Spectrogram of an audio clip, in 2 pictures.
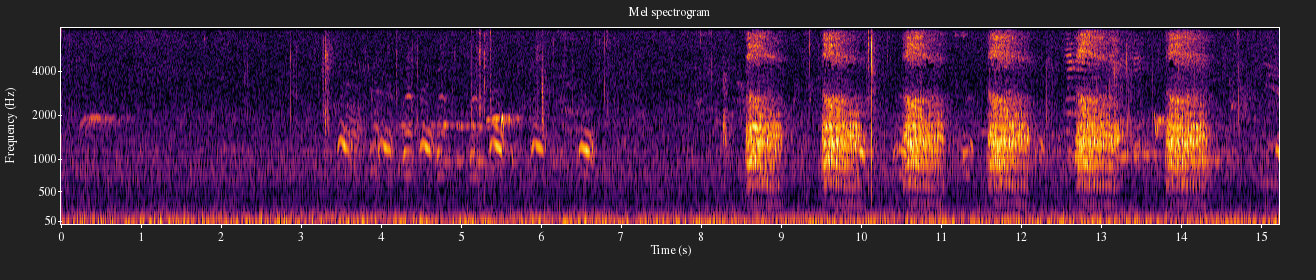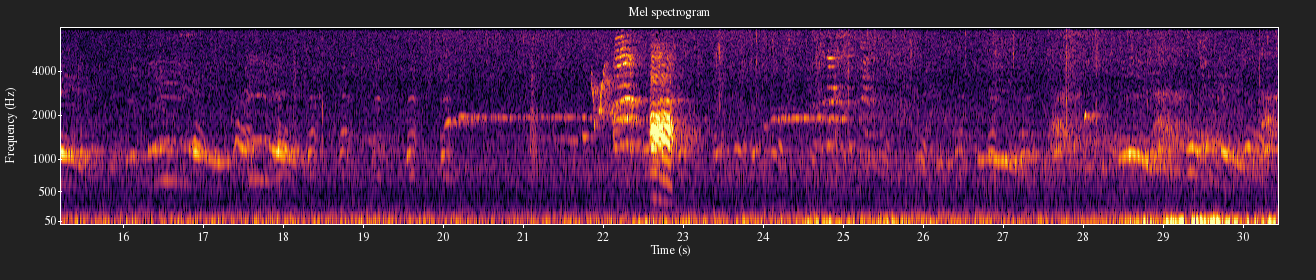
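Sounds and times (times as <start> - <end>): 
low rumble of traffic: 0.0 - 30.4
crows cawing: 3.4 - 6.7, 8.5 - 14.5, 16.4 - 20.2, 22.1 - 23.2, 26.0 - 30.4
bush warblers and small birds chirping: 3.4 - 6.9, 7.9 - 30.4.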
